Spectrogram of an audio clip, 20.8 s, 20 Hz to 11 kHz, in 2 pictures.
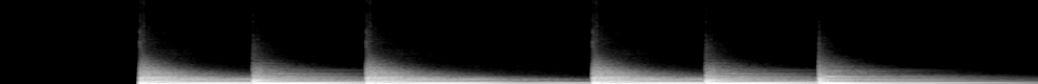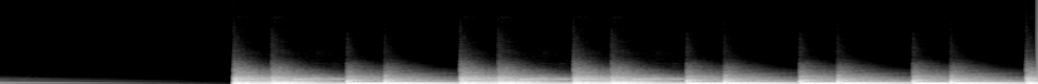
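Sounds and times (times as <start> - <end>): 
carousel timpani: 1.4 - 9.6, 12.7 - 20.7.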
